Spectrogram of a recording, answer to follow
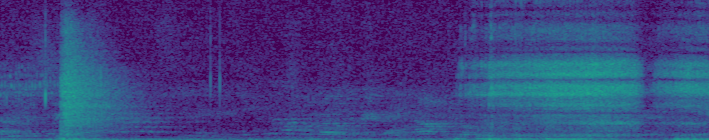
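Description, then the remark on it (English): A dog snores, slow, deep, rumbling breaths with a sharper snorting rasp near the start and a hissier exhale toward the end. “That was definitely some snoring.”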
